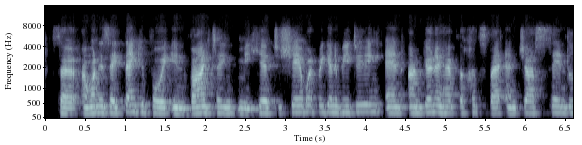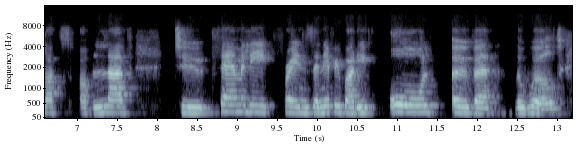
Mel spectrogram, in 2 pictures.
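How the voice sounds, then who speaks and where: A woman's medium-pitched voice with a South African accent, monotone and flat in intonation, at a moderate pace. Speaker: community event organizer. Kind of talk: webinar interview.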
